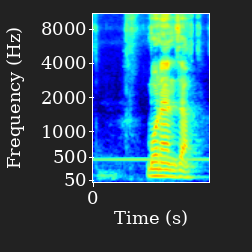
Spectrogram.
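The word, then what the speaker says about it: bonanza: चलिए अब अगले वर्ड पे आते, 17th बोनांजा या बनांजा, NANZA पढ़ेंगे इसको, बनांजा, इसको ऐसे प्रोनाउंस करेंगे, बनांजा, ठीक है।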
